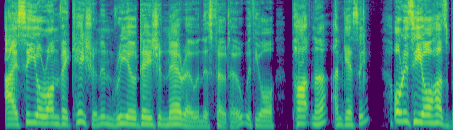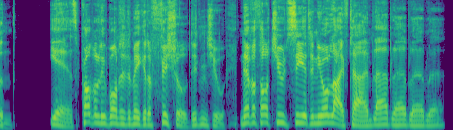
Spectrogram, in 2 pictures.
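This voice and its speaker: A man's voice: fairly high pitch, animated, brisk, a bit bright, dry recording. An actor voicing a snobbish, catty British baby boy in a cartoon, talking in a posh, cutting, theatrical way. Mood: probing. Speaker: patient. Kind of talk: cartoon voice acting.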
